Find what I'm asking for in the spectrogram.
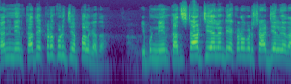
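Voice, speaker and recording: Pitched extremely high, a man's voice shows ordinary pitch variation. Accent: Telangana. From India, Telangana. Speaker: film director. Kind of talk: interview.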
